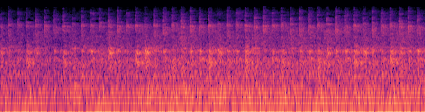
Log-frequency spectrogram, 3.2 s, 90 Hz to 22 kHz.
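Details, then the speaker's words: 1954 Ferguson 20 TEF diesel idling after the diaphragm housing was fitted on the rear of the diesel pump: even, steady clatter at constant speed, no misses or surging; normal tickover, nothing wrong. "But there's nothing wrong with that. Lovely."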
